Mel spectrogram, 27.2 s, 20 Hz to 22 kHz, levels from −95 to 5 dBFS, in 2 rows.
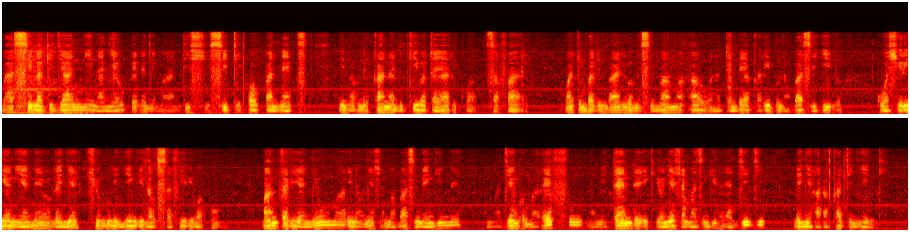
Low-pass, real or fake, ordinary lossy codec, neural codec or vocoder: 7.2 kHz; real; AAC, 48 kbps; none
